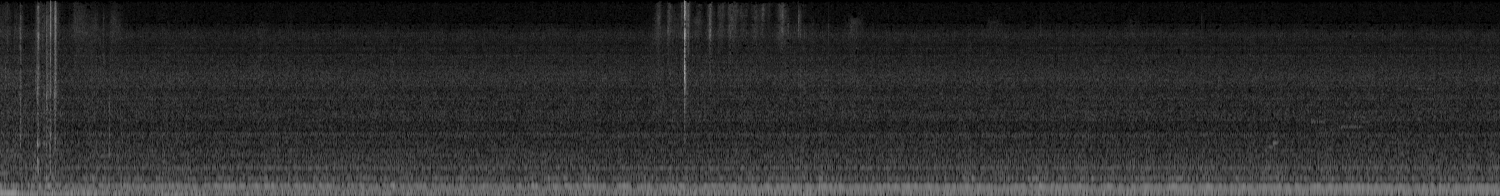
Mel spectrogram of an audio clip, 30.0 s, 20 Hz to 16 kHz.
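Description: A small truck's engine idling while stopped, heard from inside the cab: a steady low hum with no change in pitch. A single brief click comes about 14 seconds in.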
